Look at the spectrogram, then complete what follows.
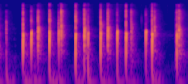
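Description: A small group of hosts clap their hands in a studio in a quick, uneven burst of sharp slaps, lasting about two seconds with no talking.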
